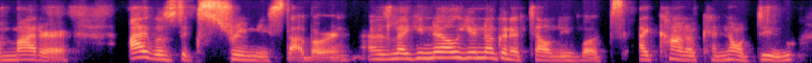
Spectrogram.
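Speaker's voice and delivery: usual speaking voice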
